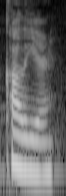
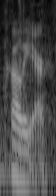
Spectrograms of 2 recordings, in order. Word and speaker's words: Collier: It's Collier. Collier, French.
